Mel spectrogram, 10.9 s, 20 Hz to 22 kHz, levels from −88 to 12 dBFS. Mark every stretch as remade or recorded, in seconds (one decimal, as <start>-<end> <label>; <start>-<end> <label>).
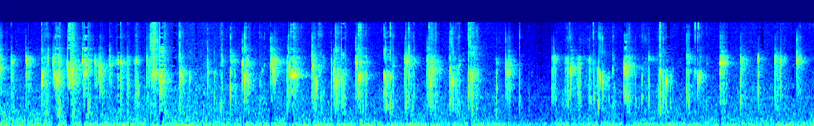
0.0-0.5 remade; 0.5-1.7 recorded; 1.7-6.8 remade; 6.8-7.4 recorded; 7.4-10.9 remade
